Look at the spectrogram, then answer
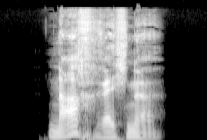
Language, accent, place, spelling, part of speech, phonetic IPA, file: German, Germany, Berlin, nachrechne, verb, [ˈnaːxˌʁɛçnə], De-nachrechne.ogg
- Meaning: inflection of nachrechnen: 1. first-person singular dependent present 2. first/third-person singular dependent subjunctive I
